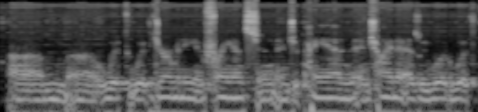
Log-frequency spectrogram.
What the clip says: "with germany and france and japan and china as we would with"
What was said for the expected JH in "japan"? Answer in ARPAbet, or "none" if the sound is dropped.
JH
